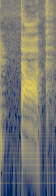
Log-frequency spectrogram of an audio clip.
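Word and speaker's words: talk: ए एल के देखो जब आपको एल के बाद के दिया जाए ना तो एल को करते हैं साइलेंट क्या करते हैं साइलेंट करते हैं जैसे ये देखो टी टी ए एल के है तो इसको पढ़ेंगे टाक। क्या पढ़ेंगे? टाक पढ़ेंगे इस तरीके से।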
